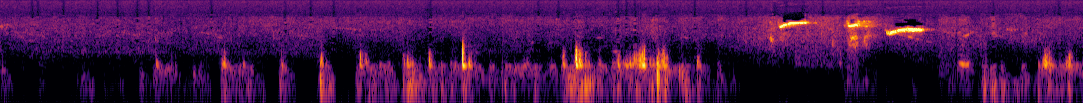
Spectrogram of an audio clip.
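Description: Faint, irregular crackling and rustling, then a few short high bird chirps about six to seven seconds in.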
